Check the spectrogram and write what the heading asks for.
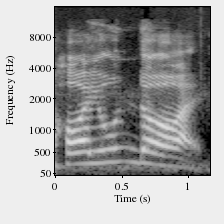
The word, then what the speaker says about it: Hyundai: it's like when anyone like a Hyundai and they call it a high I know I've heard people say it some other one and go it's not that it's a Hyundai it's a Subaru you say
